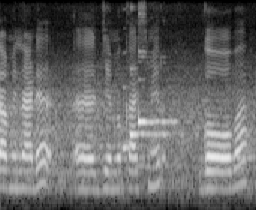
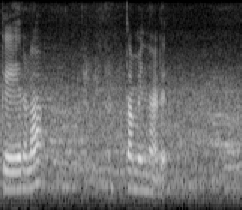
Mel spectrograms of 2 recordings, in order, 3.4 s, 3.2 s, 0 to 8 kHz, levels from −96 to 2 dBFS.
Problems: none marked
